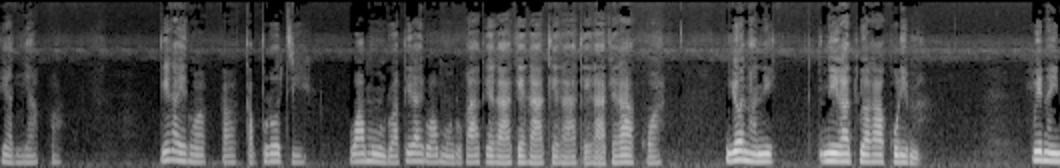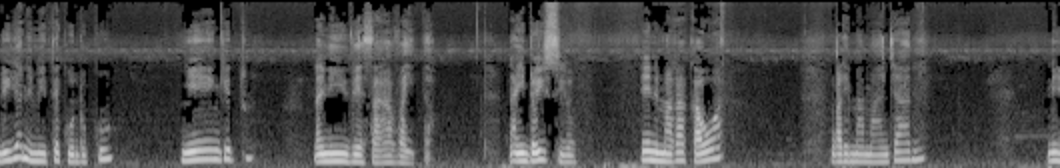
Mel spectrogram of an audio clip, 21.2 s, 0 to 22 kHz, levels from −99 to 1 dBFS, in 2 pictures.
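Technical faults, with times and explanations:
Nothing technical stands out here; the speech comes across without any faults worth noting.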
